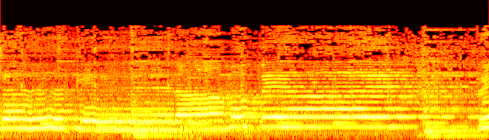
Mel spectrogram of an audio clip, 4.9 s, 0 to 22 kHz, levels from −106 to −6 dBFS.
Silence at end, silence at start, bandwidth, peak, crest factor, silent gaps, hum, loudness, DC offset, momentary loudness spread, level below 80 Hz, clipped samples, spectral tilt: 0 s; 0 s; 11.5 kHz; -4 dBFS; 14 dB; none; none; -17 LUFS; under 0.1%; 5 LU; -50 dBFS; under 0.1%; -4.5 dB/octave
